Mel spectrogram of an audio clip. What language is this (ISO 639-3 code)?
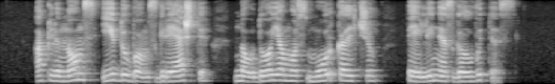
lit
